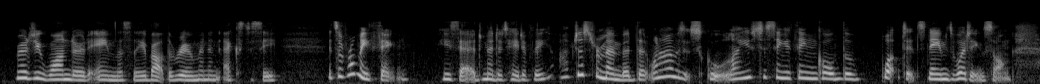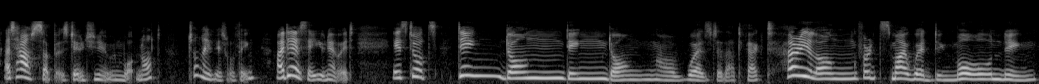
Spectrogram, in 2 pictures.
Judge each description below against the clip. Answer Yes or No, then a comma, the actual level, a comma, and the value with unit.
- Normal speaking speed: No, fast, 215 wpm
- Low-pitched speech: No, high, 245 Hz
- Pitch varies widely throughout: Yes, wide, 5.7 semitones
